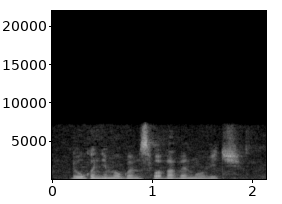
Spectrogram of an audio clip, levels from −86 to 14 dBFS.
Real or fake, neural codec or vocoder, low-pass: real; none; 7.2 kHz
